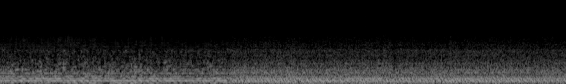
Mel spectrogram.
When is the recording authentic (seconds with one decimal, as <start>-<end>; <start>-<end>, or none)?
2.3-5.7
